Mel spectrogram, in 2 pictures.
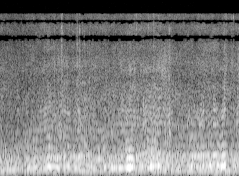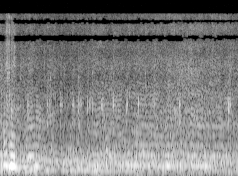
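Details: Kept bees humming together in a thick continuous drone, small louder surges near two and four seconds, steady low buzzing tone, a thin high whine running underneath.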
